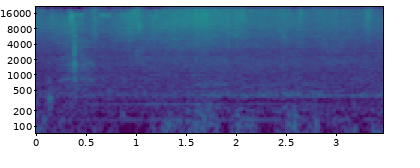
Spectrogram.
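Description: Honeybees in a colony hum and buzz during a spring hive inspection. The buzzing is a faint, dense, continuous drone that holds steady for the whole stretch, with no talk over it.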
